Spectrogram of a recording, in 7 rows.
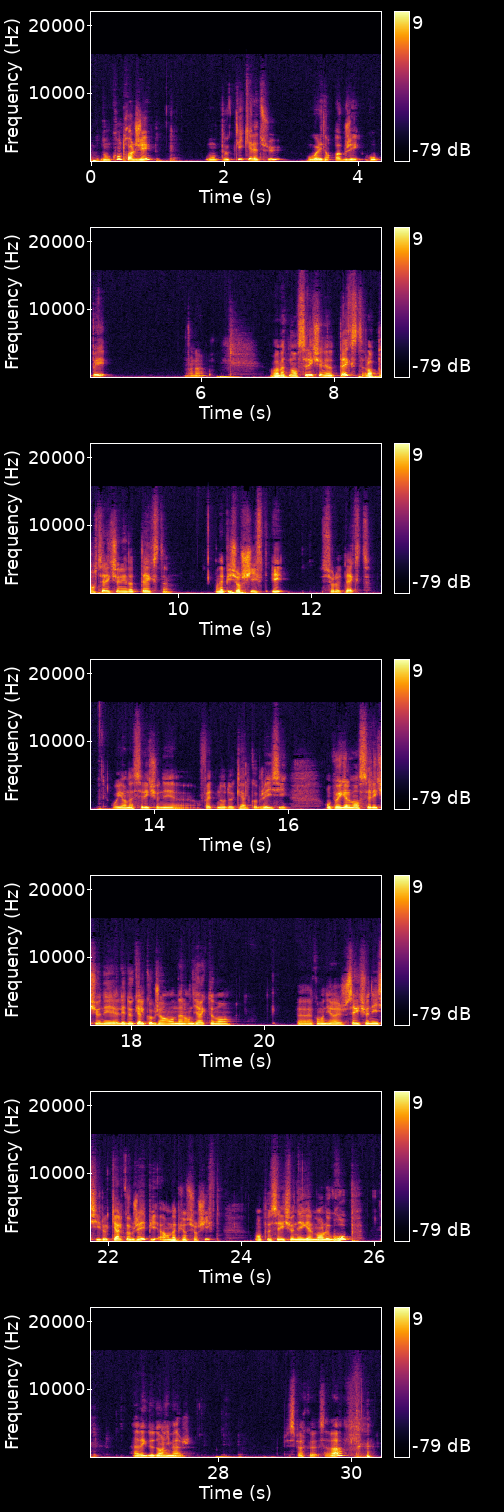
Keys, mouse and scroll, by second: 3.8 click, 5.7 click, 7.7 shift+click, 8.9 shift+click, 9.7 click, 12.0 shift+click, 15.9 click, 17.4 click, 23.6 shift+click, 26.5 shift+click, 27.7 click, 28.1 shift+click.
